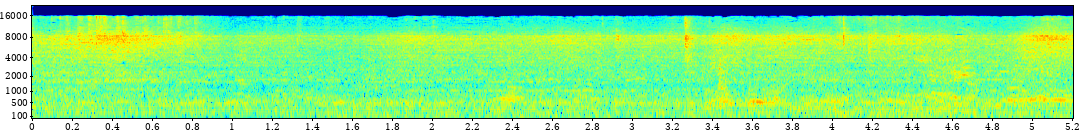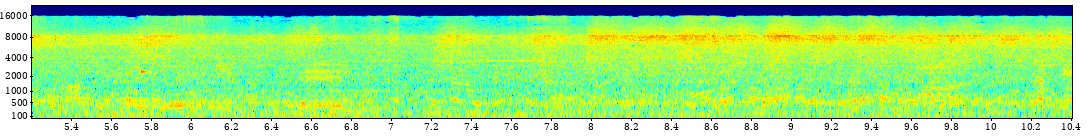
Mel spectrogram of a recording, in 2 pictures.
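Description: A large outdoor crowd murmurs and chatters steadily.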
